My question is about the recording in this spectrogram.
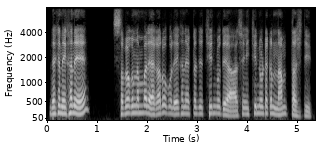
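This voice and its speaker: Man teaching, smooth and bright. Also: sits high, no echo, clean studio sound. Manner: slow, drawn-out demonstration of letter sounds. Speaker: Quran reading teacher. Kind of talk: online class instruction. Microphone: headset or computer mic on an online class call.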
